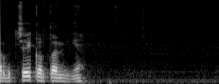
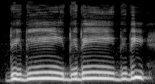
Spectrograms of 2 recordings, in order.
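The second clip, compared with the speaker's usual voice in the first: put-on whiny kid calling; 5 semitones higher, 3 dB louder, much slower than usual. Mother mimics son calling sister.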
